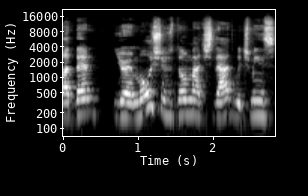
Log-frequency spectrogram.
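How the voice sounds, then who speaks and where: A man talks at a fairly slow pace with a non-native accent. His pitch is high. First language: not English. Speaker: mindset coach. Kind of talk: casual chat. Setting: live stream.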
